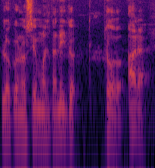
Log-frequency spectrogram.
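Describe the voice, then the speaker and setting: A man's voice: medium pitch, steady tone, very fast. An Argentine man hosting a political radio interview in an informal, conversational way. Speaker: radio host.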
